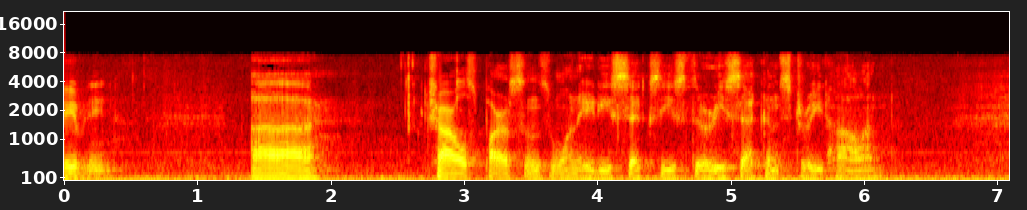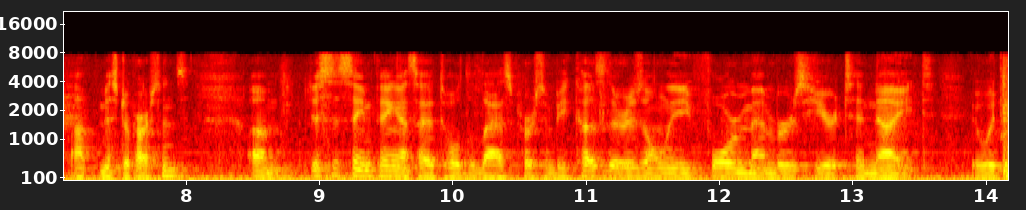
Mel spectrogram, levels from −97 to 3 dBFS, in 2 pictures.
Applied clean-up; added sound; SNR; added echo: none; none; none; none.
